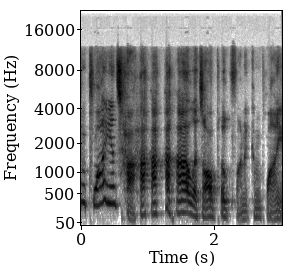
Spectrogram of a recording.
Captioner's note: laughing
